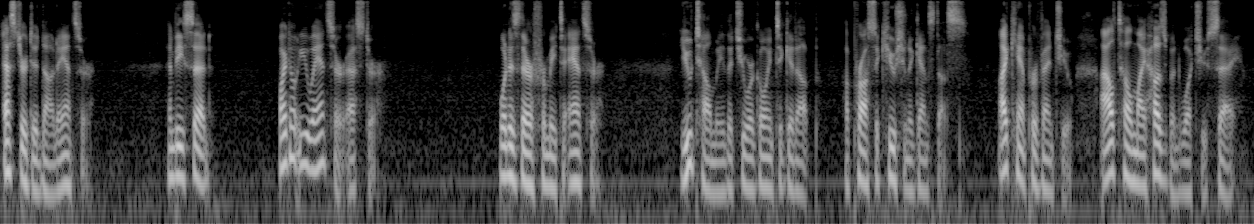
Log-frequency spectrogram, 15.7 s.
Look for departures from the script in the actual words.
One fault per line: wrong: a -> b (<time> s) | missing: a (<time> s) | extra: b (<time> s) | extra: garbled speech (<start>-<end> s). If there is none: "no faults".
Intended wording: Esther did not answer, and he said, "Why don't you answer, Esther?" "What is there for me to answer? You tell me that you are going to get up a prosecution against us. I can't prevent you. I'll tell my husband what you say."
no faults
